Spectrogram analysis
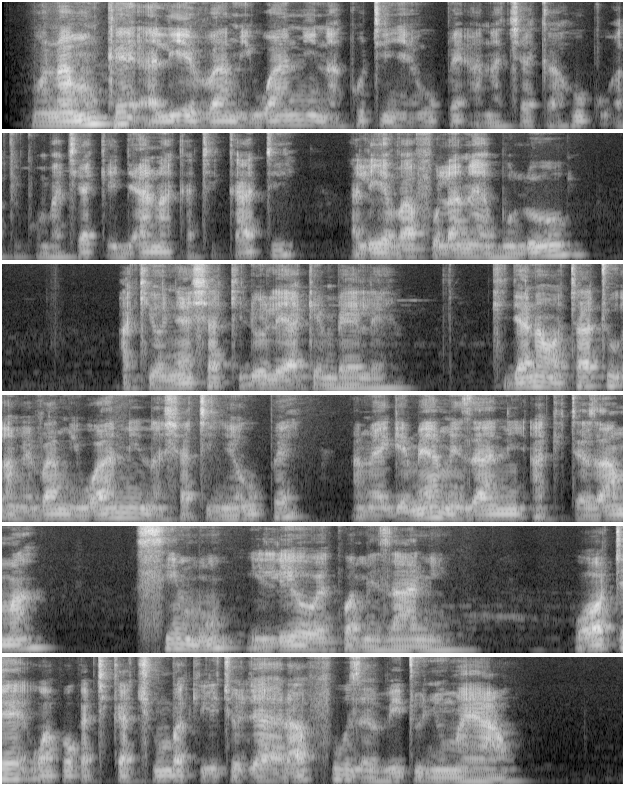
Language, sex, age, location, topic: Swahili, male, 18-24, Nairobi, education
